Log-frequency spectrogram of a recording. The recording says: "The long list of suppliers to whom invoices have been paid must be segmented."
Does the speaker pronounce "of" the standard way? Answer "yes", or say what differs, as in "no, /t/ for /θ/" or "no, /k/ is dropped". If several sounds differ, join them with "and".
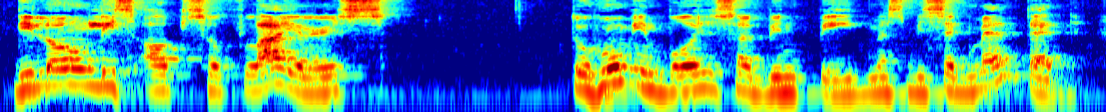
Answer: no, /p/ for /v/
